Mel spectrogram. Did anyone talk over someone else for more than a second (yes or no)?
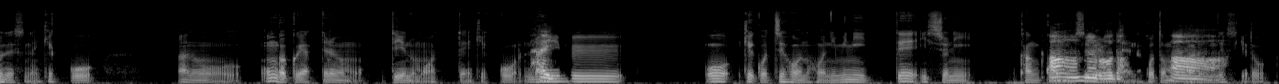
yes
